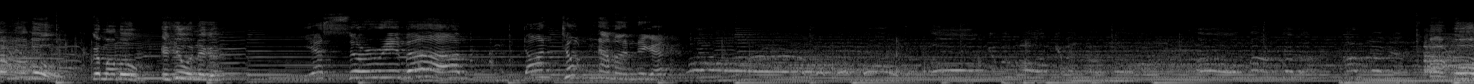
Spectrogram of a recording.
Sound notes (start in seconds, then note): 0.0 audience cheers; 8.9 audience cheering in background; 9.7 soft music plays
